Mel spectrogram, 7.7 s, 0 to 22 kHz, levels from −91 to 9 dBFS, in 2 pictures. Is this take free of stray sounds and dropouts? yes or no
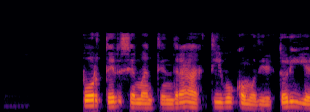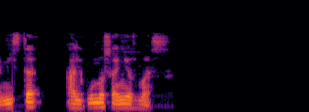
yes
